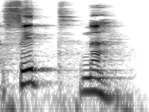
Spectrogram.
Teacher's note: huruf ta dia memiliki sifat yang berbeda dengan dal, yaitu sifat hams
